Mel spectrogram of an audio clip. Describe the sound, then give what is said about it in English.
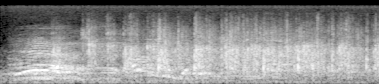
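A faint, light golf clap rises from a church audience during a sermon. Sparse claps patter on through the whole stretch, and a voice is heard briefly at the start. “I got a golf clap, but it's going to be all right.”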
